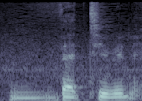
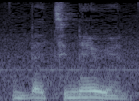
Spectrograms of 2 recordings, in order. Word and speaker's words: veterinarian: Yes, he's a veterinarian. How do you pronounce that word? Veterinarian. Veterinarian. Okay. It's not veterinary, please.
